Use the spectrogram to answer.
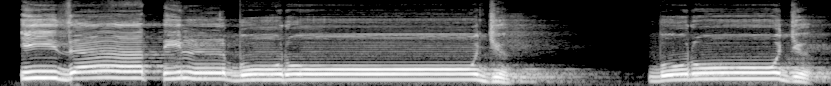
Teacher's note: ada mat yang bertemu dengan huruf hidup dan dibaca waqaf, karena kita waqaf setiap ayat ya, maka kita panjangkan 4 harokat mat arid li sukun. Ujungnya jangan lupa dipantulkan, karena ada huruf yang termasuk huruf qalqalah, yaitu huruf jim yang mati di akhir kalimat dan dibaca waqaf, namanya qalqalah kubra.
